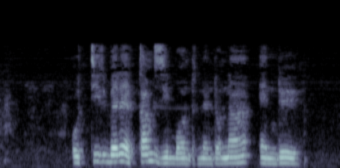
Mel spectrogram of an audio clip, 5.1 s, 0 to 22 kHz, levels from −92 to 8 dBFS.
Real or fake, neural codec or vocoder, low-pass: real; none; 7.2 kHz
